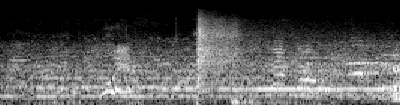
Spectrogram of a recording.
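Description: A BMX start gate drops with a single sharp crack about two seconds in, setting the heat of riders off down the start ramp.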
